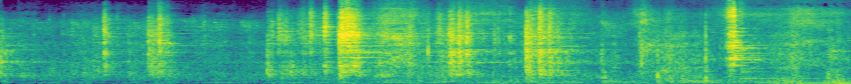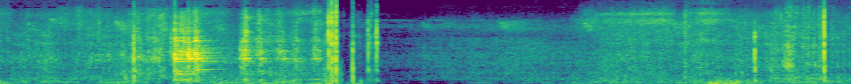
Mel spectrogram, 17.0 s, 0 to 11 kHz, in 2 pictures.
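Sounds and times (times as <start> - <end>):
metal clinks knocks and scrapes: 2.6 - 12.3.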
